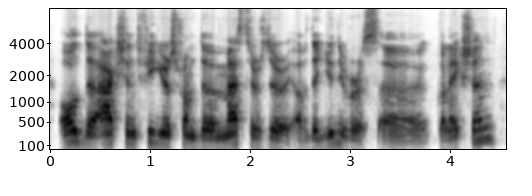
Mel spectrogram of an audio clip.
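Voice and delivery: usual speaking voice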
